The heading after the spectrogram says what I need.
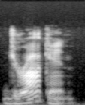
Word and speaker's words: Draken: would say it, but in Japanese it's Draken. And we literally had when before we started, we got an MP3 from a Japanese speaker that was like, "This is how you say it."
